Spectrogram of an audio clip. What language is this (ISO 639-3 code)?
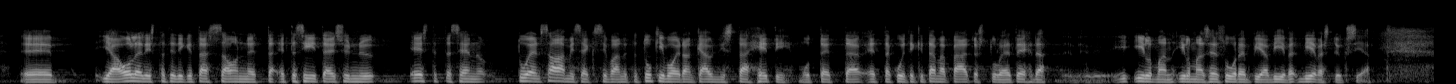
fin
